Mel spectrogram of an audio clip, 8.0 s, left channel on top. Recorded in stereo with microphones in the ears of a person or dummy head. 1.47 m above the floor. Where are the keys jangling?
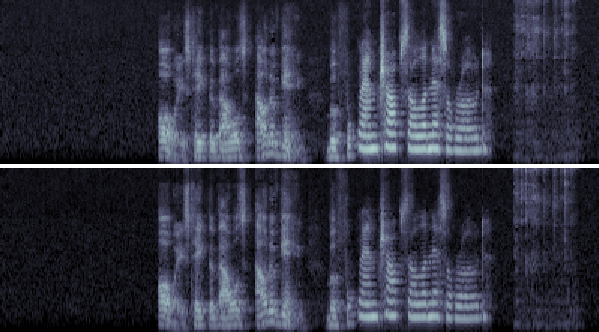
80° right, 5 m.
